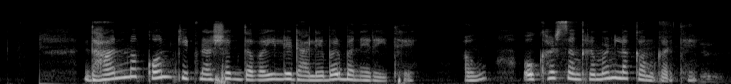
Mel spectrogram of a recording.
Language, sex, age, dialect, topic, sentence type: Chhattisgarhi, female, 31-35, Central, agriculture, question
